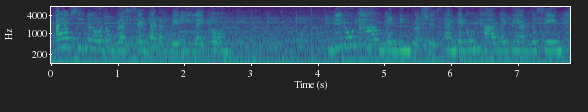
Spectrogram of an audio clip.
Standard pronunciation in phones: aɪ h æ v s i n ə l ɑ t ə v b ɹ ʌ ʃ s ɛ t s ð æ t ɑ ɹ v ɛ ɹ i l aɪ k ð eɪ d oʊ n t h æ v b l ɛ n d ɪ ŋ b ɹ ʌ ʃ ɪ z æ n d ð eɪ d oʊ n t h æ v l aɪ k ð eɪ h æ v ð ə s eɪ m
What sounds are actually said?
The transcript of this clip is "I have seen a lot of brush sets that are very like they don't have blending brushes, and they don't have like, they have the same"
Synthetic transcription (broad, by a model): aɪ h æ v s i n ə l ɑ t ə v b ɹ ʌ s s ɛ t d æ t ɑ ɹ v ɛ ɹ i l aɪ k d eɪ d oʊ n t h æ v b l ɛ n d ɪ ŋ b ɹ ʌ ʃ ɪ z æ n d eɪ d oʊ n t h æ v l aɪ k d eɪ h æ v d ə s eɪ m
